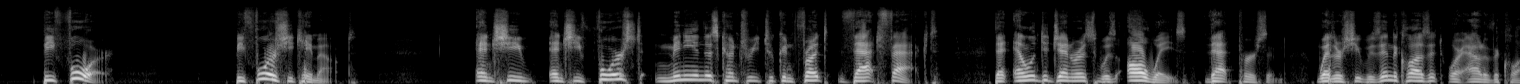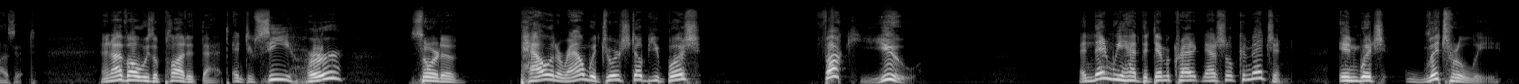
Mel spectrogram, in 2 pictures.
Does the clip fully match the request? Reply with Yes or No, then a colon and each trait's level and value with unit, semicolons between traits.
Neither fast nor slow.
No: slow, 130 wpm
